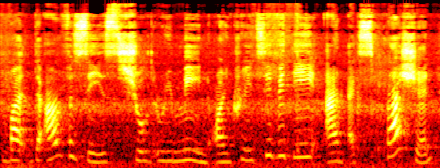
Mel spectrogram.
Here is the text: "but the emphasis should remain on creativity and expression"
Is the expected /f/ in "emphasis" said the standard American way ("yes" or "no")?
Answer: yes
